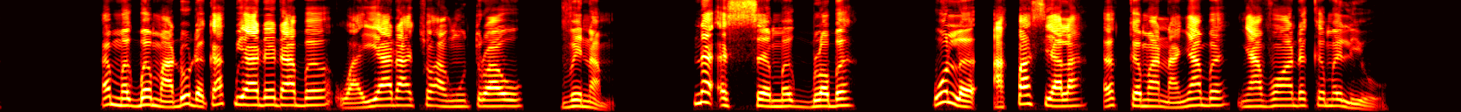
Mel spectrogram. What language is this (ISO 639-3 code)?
ewe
